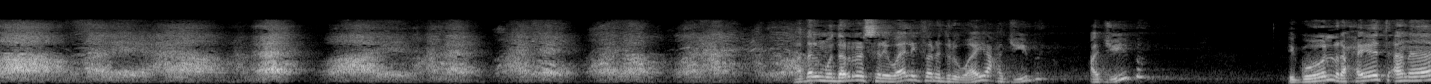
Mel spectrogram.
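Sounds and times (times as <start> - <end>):
large crowd chanting salawat blessings in unison: 0.0 - 8.3
speech: 8.0 - 11.4, 12.9 - 14.3.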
